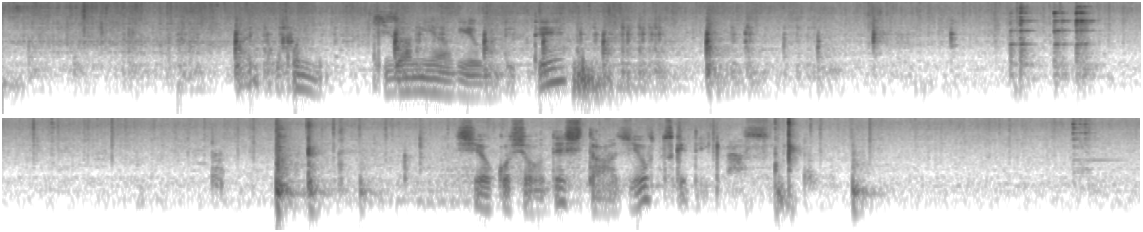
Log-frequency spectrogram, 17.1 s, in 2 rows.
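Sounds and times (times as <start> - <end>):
food sizzling in hot oil: 0.0 - 17.0
spatula scraping pan: 0.1 - 7.2.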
